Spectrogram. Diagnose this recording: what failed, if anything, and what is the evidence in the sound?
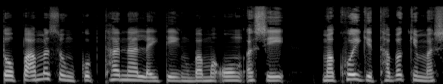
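Pre-emphasis left on, at the playback de-emphasis stage. From 2.35 s to the end, just after "ꯇꯣꯞꯄ ꯑꯃꯁꯨꯡ ꯀꯨꯞꯊꯅ ꯂꯩꯇꯦꯡꯕ", the speech turns thin, bright and sibilant. At 10 kHz the treble sits about 13 dB above 1 kHz. That fits an FM 75 µs boost whose matching cut was skipped.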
